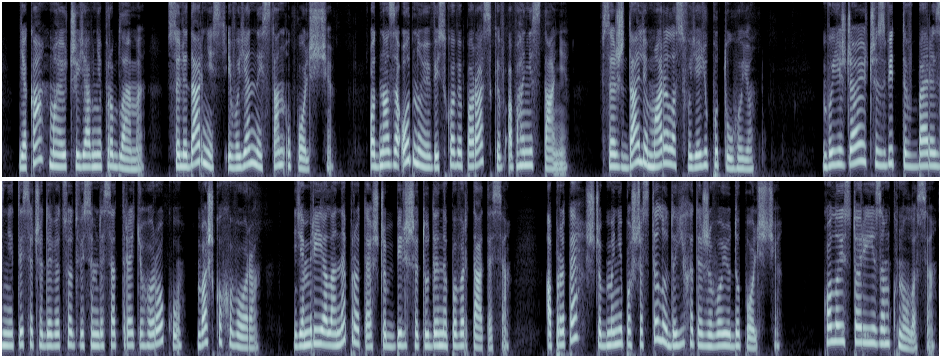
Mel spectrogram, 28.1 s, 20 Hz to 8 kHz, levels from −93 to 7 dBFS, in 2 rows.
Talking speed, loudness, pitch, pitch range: 115 wpm, -17 LUFS, 210 Hz, 200-235 Hz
